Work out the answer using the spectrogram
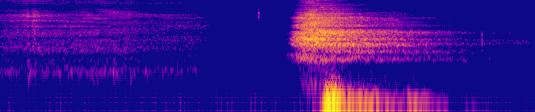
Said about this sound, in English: Breathing, something we can all do better at, taking deep breaths.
